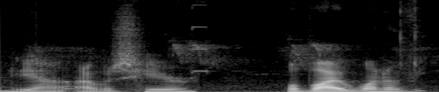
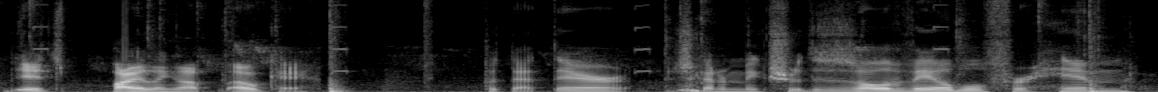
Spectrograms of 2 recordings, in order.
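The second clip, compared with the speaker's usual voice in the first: usual speaking voice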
